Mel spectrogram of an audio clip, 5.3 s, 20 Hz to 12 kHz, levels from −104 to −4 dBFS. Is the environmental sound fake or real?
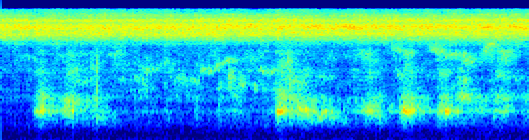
fake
